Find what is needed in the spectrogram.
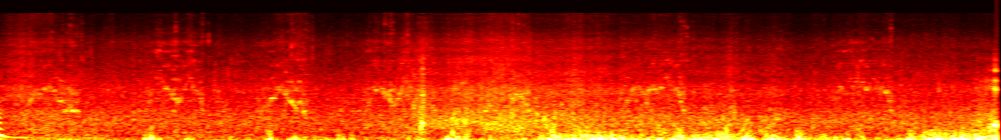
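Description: Wind buffeting the microphone over waves washing against jetty rocks, the low wind rumble growing heavier about halfway through.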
